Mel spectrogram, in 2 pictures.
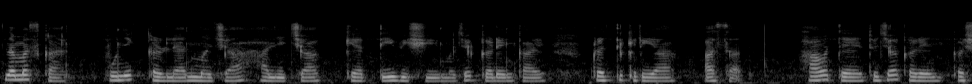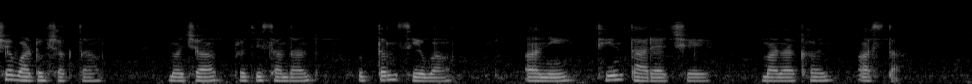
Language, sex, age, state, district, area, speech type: Goan Konkani, female, 18-30, Goa, Salcete, rural, read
